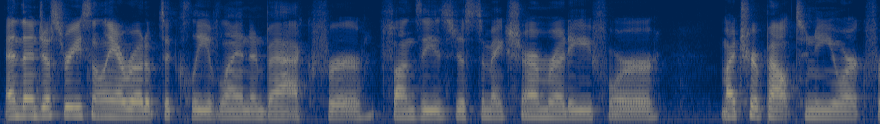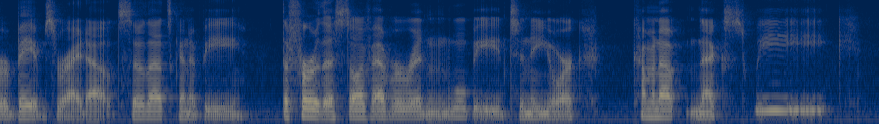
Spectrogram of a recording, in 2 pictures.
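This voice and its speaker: A woman's voice: on the low side, moderate pace, creaky. A young adult woman from Ohio, a motovlogger guest chatting casually on a podcast, laughing often.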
